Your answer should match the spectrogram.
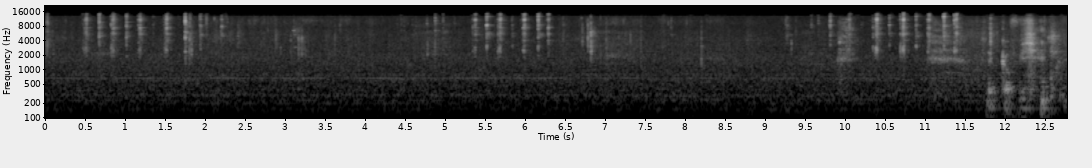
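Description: Scissors snip hair with a point-cut technique on the top of the head, giving quick, faint metallic clicks in short bursts with pauses, close and quiet in a still room.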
